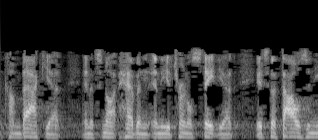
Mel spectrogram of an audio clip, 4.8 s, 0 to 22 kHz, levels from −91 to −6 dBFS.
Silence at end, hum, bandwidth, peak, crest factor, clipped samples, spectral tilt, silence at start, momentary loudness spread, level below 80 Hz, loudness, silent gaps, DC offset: 0 s; none; 5.4 kHz; -8 dBFS; 22 dB; under 0.1%; -6 dB/octave; 0 s; 10 LU; -62 dBFS; -29 LUFS; none; under 0.1%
